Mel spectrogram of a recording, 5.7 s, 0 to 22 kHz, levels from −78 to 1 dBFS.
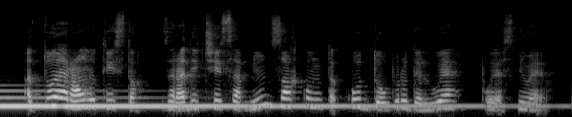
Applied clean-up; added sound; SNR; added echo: neural mask model RNNoise.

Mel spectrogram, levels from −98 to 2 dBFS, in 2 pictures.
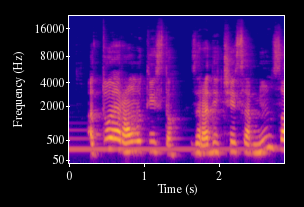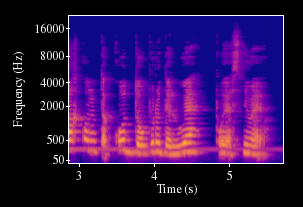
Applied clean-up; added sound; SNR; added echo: classical method log-MMSE.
